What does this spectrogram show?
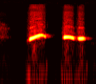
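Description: A short whistled phrase of three clear notes: a long, slightly rising tone, a pause, then two quicker notes close in pitch. Bright and fairly loud, with no talking.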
